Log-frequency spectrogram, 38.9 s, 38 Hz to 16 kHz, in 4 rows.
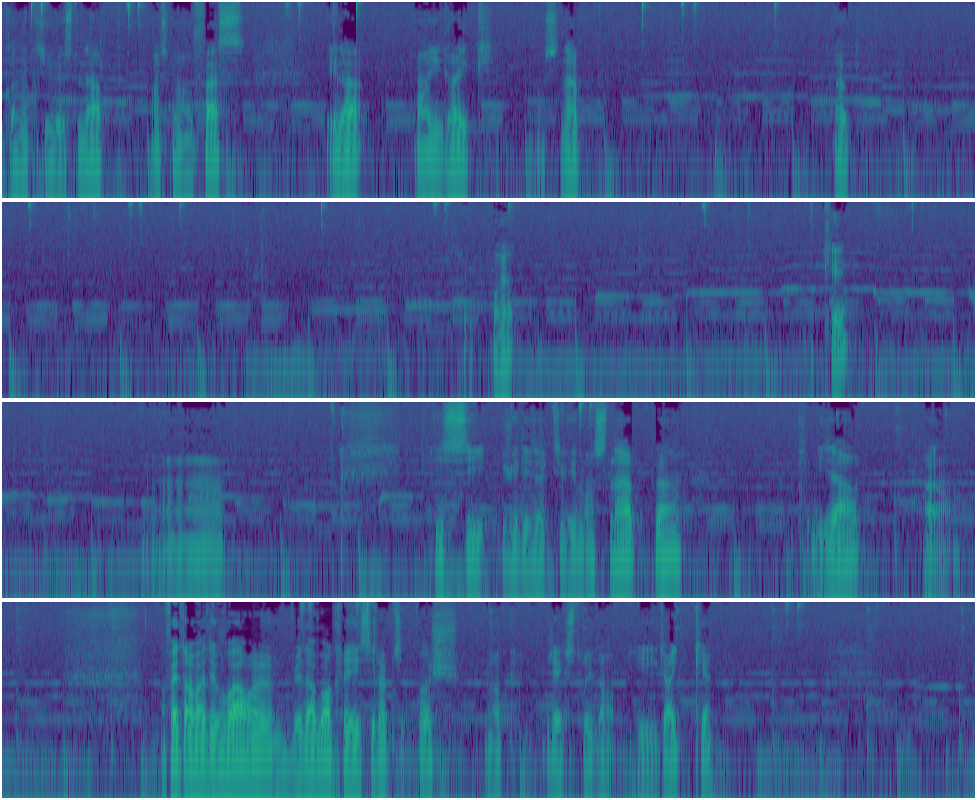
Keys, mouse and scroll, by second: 0.0-2.3 drag, 2.4 middle click, 3.2-5.1 right drag, 3.8 click, 7.1-8.8 right drag, 8.1 click, 9.6 click, 10.0 click, 10.7-12.6 middle drag, 11.3-13.2 right drag, 11.8 click, 13.8 z, 14.4-16.2 right drag, 14.7 z, 15.1 click, 17.5-19.4 middle drag, 20.3 z, 20.6-24.6 middle drag, 21.2 z, 25.6 click, 29.1-31.1 middle drag, 32.5-35.0 right drag, 35.0 e.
